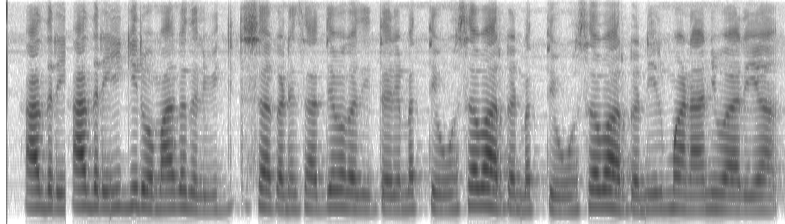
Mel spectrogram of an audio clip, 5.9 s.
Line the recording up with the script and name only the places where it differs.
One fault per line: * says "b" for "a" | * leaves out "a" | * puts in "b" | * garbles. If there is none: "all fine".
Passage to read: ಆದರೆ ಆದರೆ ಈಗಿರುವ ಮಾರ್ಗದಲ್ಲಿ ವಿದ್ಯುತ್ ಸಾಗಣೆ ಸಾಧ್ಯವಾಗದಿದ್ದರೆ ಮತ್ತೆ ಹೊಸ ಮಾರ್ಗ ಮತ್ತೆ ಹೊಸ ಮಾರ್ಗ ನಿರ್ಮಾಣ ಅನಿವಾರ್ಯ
all fine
